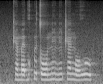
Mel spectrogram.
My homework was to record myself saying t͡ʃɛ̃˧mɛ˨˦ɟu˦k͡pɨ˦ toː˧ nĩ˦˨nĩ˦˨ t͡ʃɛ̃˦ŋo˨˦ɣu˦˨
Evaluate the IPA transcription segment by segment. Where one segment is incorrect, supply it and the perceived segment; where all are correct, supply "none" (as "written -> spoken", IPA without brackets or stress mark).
ɟ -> ɡ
